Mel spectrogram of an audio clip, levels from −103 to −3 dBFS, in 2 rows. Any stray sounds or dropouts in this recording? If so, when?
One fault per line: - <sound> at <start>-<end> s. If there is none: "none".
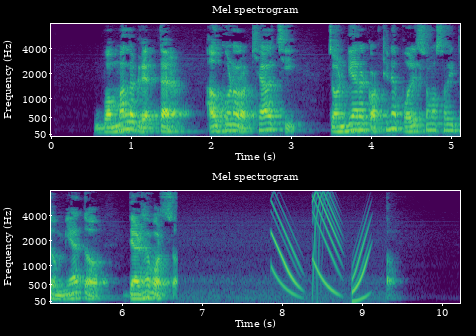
- chirp at 7.9-9.1 s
